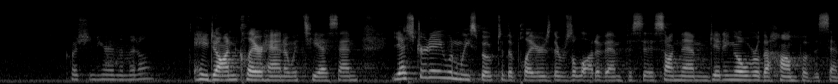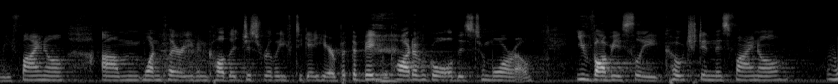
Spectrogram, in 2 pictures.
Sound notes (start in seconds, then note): 12.0 Dawn chuckles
